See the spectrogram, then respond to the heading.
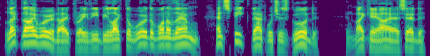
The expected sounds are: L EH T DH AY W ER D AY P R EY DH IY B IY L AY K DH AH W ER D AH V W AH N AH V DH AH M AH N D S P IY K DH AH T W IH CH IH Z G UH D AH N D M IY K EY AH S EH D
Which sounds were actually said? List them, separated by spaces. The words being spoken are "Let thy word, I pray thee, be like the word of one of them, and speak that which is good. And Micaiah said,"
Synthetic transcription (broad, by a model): L EH T DH AY W ER D AY P R EY DH IY B IY L AY K DH AH W ER D AH V W AH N AH V DH AH M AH N S P IY K DH AH T W IH CH IH Z G UH D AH N M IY K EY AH S EH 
